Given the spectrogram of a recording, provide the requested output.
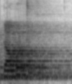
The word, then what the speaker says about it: doubt: In that silent letter is B, because we are not pronouncing the doubt. It is a doubt. So B is the silent letter.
